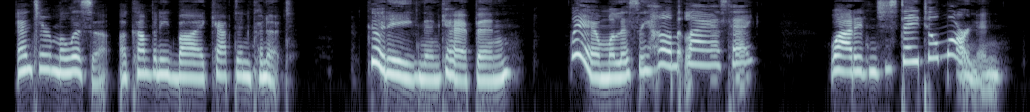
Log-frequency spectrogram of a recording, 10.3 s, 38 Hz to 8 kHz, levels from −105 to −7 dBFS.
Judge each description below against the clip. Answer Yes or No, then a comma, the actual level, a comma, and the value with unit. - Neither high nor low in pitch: No, high, 235 Hz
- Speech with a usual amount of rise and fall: No, wide, 6.6 semitones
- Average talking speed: No, slow, 130 wpm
